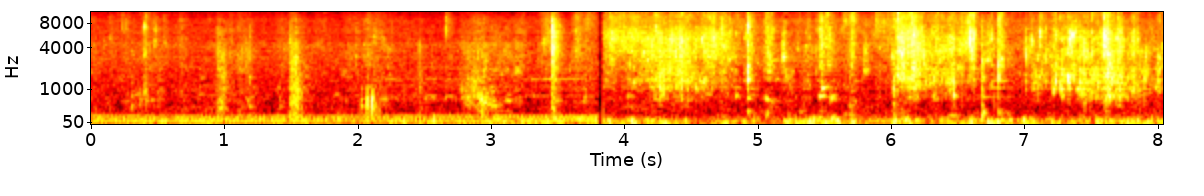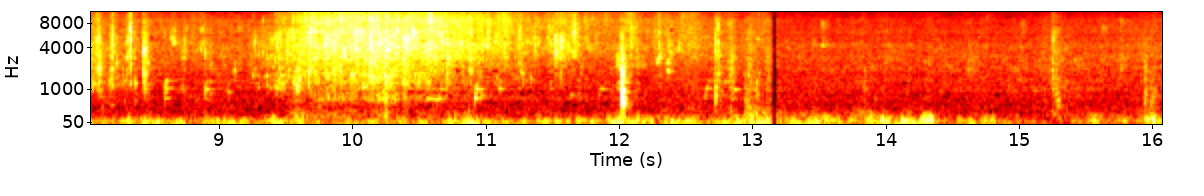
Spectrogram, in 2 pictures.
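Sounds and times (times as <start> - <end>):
water pouring into basin: 3.8 - 11.9.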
